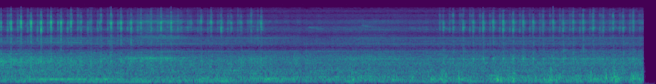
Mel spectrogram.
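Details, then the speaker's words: Ford Transit (mechanic repairing DPF vaporizer), engine running: faint fast even ticking in bursts from the small DPF fuel pump underneath, heard from below the vehicle; pump priming normally. "you'll hear it should be able hear a little faint ticking noise there from the fuel pump that's just down there"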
